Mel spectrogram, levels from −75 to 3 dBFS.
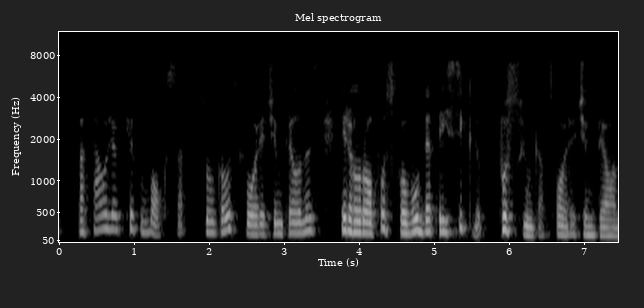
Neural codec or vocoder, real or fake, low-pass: codec, 16 kHz, about 1 kbps, DyCAST, with the encoder's durations; fake; 7.2 kHz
